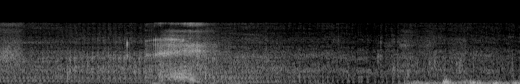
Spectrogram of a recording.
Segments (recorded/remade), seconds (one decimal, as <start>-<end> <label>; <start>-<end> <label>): 0.0-5.2 recorded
